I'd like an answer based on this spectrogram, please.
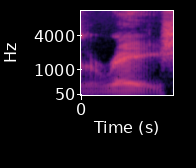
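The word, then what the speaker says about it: Ra's: They said Raz in the beginning, and then they converted it to the correct pronunciation, which is Raish.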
